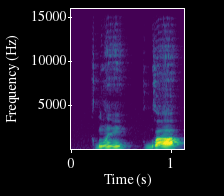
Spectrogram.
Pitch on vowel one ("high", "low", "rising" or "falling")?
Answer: high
